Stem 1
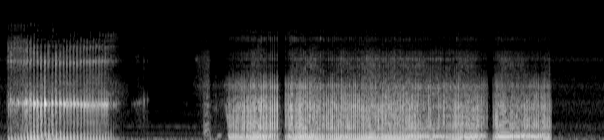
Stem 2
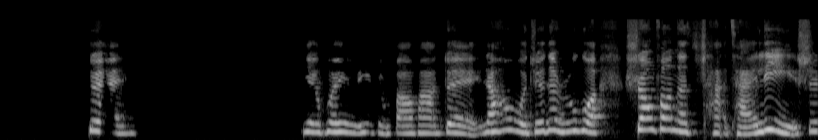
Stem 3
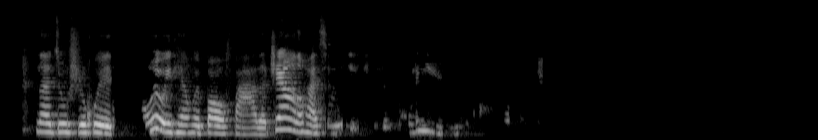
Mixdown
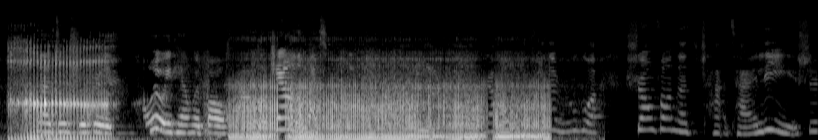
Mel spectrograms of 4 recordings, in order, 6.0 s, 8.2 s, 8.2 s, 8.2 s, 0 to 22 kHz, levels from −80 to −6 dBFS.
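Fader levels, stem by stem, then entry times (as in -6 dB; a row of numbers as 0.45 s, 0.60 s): -2.0 dB, -15.0 dB, +0.5 dB; 0.00 s, 0.00 s, 0.00 s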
